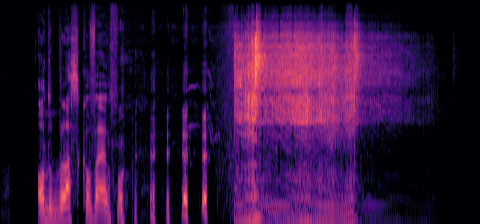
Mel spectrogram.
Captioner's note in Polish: śmiech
